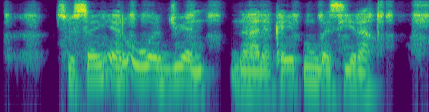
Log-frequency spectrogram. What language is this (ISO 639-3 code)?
hau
